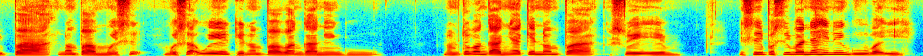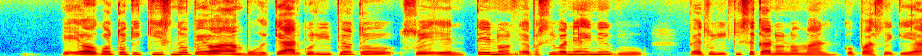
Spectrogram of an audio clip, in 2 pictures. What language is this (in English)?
Tinputz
